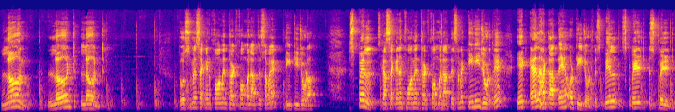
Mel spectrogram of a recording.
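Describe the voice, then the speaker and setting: Guy teaching english grammar in hindi, fairly high voice, says words twice and quizzes his viewers. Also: normal speed, sharp tone. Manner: repeats words aloud and asks the class questions. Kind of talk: explaining grammar rules in Hindi.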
